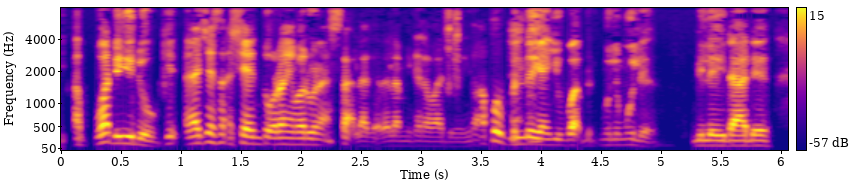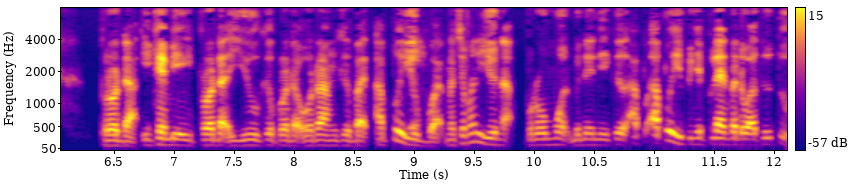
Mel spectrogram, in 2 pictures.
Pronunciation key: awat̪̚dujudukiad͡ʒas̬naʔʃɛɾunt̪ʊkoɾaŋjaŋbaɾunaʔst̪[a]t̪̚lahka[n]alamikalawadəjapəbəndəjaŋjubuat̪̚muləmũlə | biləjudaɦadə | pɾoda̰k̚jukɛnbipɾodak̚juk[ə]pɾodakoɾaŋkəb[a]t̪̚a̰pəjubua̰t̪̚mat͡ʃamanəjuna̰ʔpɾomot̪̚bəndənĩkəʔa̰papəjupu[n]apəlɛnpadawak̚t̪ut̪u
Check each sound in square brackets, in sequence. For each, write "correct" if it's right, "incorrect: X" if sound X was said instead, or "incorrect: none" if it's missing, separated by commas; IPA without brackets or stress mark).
correct, incorrect: d, correct, correct, incorrect: ɲ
